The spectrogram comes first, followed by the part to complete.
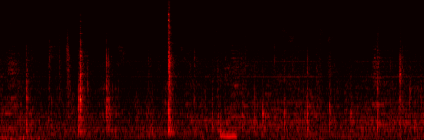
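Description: Scattered sharp clicks and knocks, the loudest about one and a half and three and a half seconds in, with a short dull thump about four and a half seconds in, over a quiet outdoor background.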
